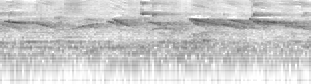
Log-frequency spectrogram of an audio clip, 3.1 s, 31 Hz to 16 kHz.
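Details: Green-winged saltator (trinca-ferro), a contest runner-up in Rio de Janeiro logging 246 songs on 26 June 2021: loud, clear whistled notes sliding downward in quick back-to-back phrases over a soft background murmur.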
